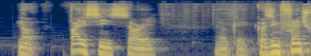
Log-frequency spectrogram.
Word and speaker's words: Pisces: How do you say pieces? No, Pisces.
